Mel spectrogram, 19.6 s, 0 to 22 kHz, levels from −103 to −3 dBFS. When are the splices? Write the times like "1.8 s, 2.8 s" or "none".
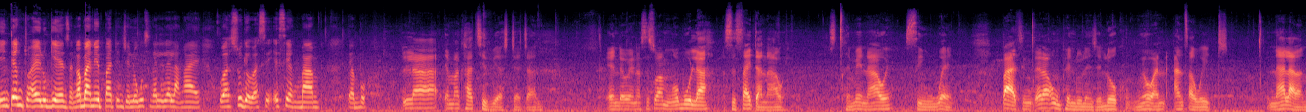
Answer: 5.7 s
